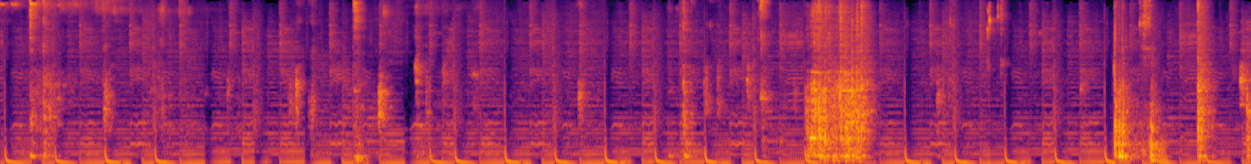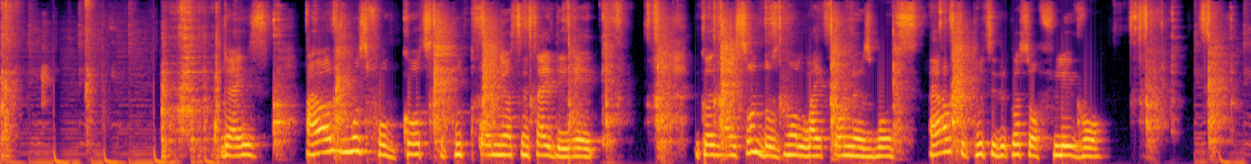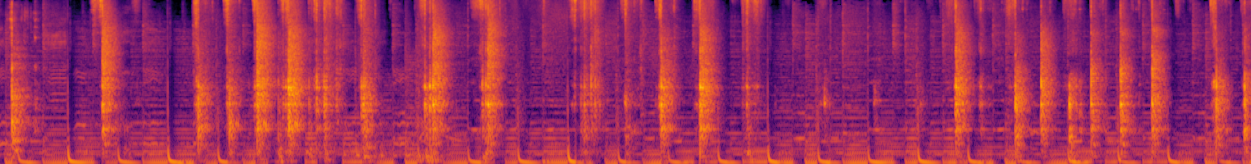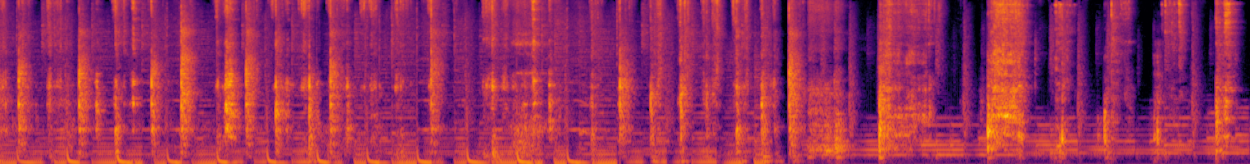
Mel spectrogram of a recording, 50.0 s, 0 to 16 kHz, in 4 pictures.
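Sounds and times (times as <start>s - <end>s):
background music: 0.0s - 50.0s
knife chopping on cutting board: 11.1s - 13.5s, 14.1s - 16.2s, 16.8s - 22.3s, 23.8s - 25.4s, 26.0s - 26.3s, 27.0s - 30.1s, 30.7s - 33.9s, 34.5s - 50.0s.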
